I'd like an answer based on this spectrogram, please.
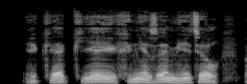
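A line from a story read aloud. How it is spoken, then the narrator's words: Mutter. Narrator (Russian): пробормотал Эрик Свенгалу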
